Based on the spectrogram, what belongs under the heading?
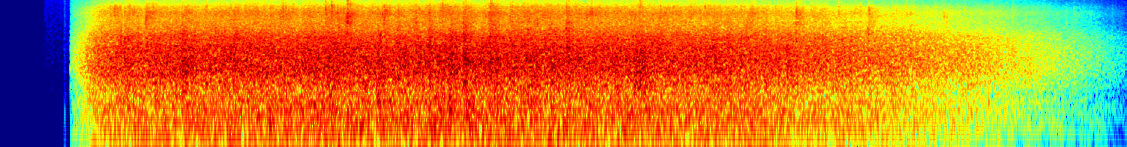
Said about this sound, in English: The sky is dark. Big raindrops fall.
